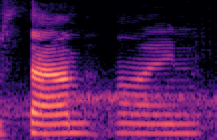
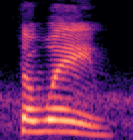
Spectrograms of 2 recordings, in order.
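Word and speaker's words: Samhain: She rules from Samhine. Sorry, how is this pronounced again to Belaine? So Wayne, that's it.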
